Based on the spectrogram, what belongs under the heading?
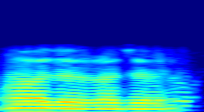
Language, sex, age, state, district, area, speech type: Nepali, male, 18-30, West Bengal, Darjeeling, rural, conversation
